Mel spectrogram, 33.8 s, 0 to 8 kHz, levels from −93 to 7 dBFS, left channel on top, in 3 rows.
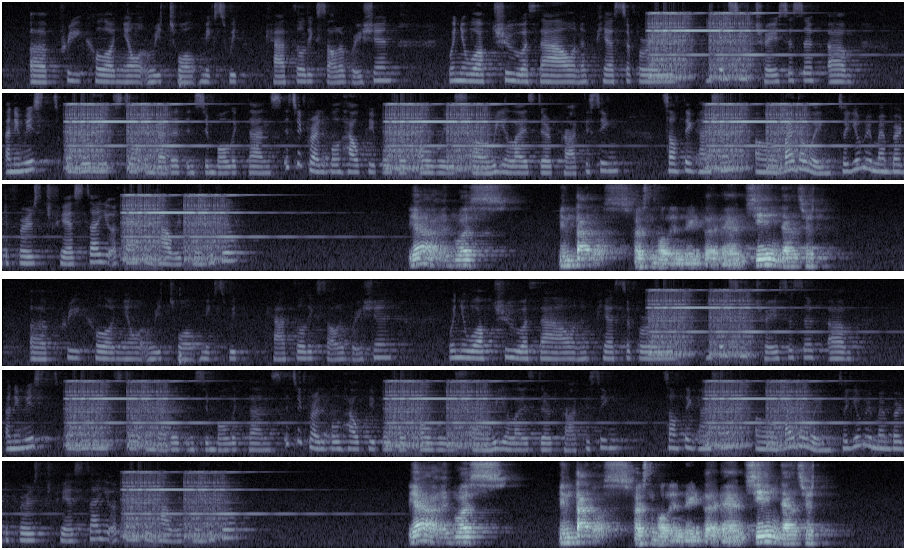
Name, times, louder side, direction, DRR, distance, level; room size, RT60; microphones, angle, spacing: voice 1, 0.3-3.0 3.3-5.1 5.6-8.4 8.8-10.7 11.3-11.8 12.1-19.0 19.6-25.5, left 3 dB, 50° left, 1.3 m, -40 dB
Telephone, 8.0-10.5 12.0-14.5 16.0-18.5 20.0-22.5 24.0-26.5, left 4 dB, 15° left, 0.8 m, -32 dB
voice 2, 27.6-28.8 29.5-32.7, right 3 dB, 45° right, 1.0 m, -24 dB
22.0 x 21.0 x 7.9 m
head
